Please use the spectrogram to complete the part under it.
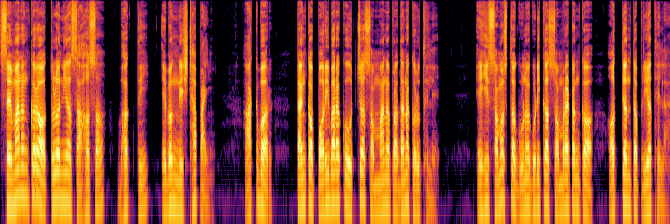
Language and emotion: Odia, neutral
